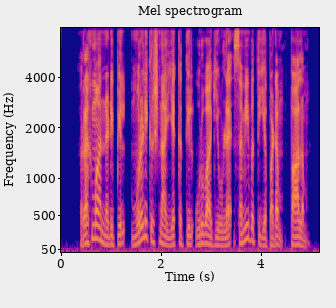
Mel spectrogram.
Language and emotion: Tamil, neutral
